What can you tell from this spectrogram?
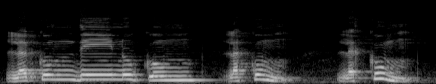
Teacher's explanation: the lucid pronunciation of that mim sakin from its own makhraj without gunna is called izhar. After mim sakin, if we get any letter that is not ba and mim, then we have to pronounce the mim sakin clearly with its own makhraj.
